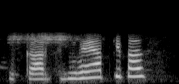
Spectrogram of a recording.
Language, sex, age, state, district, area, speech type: Urdu, female, 18-30, Uttar Pradesh, Aligarh, urban, conversation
